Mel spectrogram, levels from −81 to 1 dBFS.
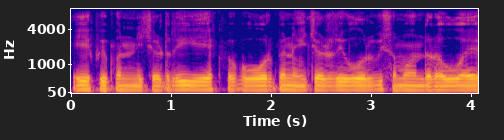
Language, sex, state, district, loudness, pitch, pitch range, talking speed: Hindi, male, Uttar Pradesh, Shamli, -15 LUFS, 105 Hz, 100-105 Hz, 280 wpm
